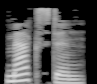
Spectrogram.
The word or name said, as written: maxton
